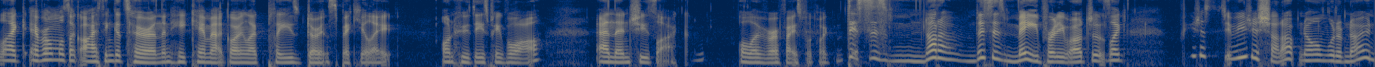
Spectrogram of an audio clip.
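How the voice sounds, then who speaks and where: A woman with an Australian accent speaks at a fairly quick pace and a medium pitch, her intonation lively, in a very clean recording with a silent background and a dry, close sound with no echo. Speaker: true crime podcast co-host. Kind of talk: casual chat.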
